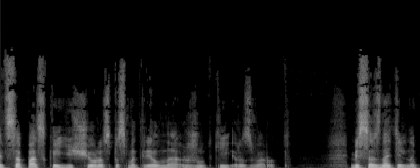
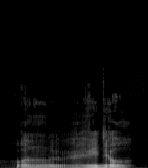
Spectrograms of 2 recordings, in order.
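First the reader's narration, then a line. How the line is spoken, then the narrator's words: Wheezing. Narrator (Russian): прохрипел он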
